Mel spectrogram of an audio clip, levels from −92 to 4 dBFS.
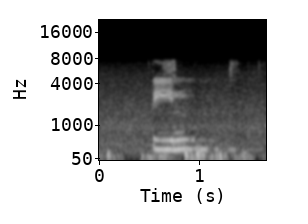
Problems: constant background noise, echo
